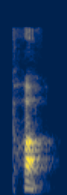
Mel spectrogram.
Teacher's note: উচ্চারণ হবে দুই ঠোঁট দিয়ে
